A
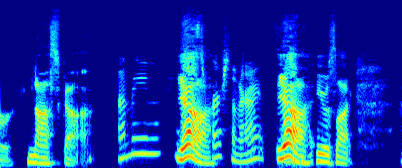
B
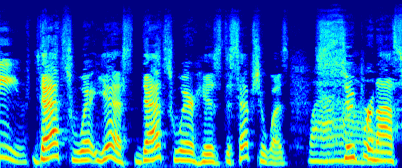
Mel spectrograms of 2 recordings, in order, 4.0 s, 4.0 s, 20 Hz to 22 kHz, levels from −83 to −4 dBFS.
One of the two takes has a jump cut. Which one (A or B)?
A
